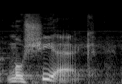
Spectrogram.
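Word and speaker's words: Moshiach (משיח): Anglicization of the Hebrew word Moshiach. That's M-O-S-H-I-A-C-H, pronounced Moshiach.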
